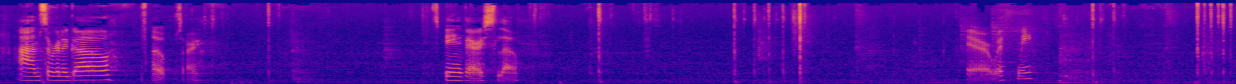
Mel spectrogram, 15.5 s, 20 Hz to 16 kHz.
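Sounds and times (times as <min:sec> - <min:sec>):
speech: 0:00.2 - 0:02.7, 0:05.6 - 0:06.6, 0:12.4 - 0:13.0
typing on a computer keyboard: 0:09.2 - 0:10.2, 0:13.6 - 0:14.1, 0:14.9 - 0:15.4.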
